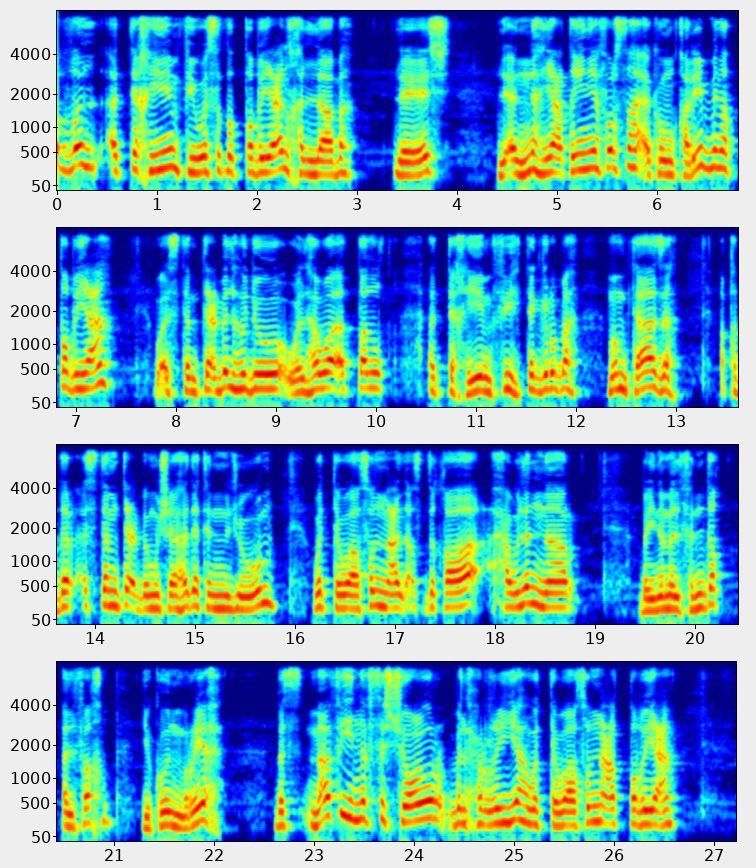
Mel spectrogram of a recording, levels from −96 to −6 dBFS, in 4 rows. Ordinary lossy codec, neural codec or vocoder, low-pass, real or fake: none; none; 7.2 kHz; real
